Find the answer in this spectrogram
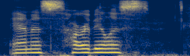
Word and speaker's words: annus horribilis: that in Latin but i think it's annus horribilis sounds like I'm saying anus horrible however that's Browns something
